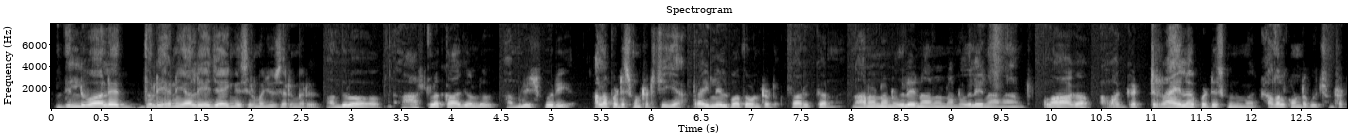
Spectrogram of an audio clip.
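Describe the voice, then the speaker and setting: A man's voice: mid-range voice, steady tone, quick pace, dark tone. A man giving heated political commentary as an analyst, scolding a politician directly.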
